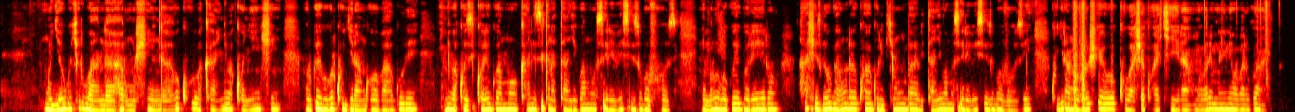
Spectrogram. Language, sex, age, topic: Kinyarwanda, male, 18-24, health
